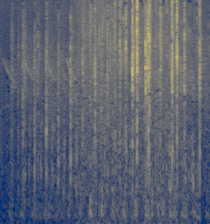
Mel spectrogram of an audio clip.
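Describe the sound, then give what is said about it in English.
Band-tailed pigeons, bulky forest pigeons of the western states, flap their wings in a quick run of fluttering wingbeats that hold at a fairly steady loudness for about two seconds. “Strictly a bird of the western states, the band-tailed pigeon is decreasing in numbers.”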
